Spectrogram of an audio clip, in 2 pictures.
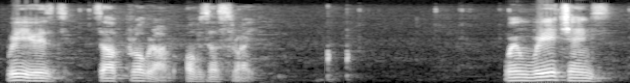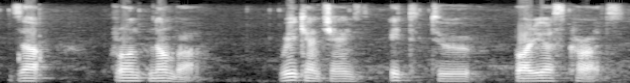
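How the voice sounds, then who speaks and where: A dull recording carries a male student presenter with a low, creaky voice. He reads out his project extremely slowly, phrase by broken phrase, in non-native English. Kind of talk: prepared presentation of a software project. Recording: dull, lo-fi recording with faint noise.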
